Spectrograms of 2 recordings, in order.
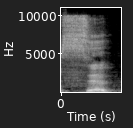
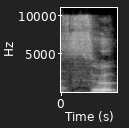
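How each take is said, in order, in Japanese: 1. 音程は上がってから下がります。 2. 「soup」は音程が上がります。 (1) "みたいに上げて下げたりもします" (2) "疑問だったらsoup って音程を上げる"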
